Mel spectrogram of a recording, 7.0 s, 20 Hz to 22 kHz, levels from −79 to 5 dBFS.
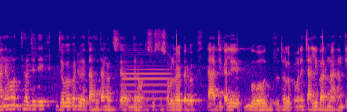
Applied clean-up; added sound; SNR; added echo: none; Wind instrument, woodwind instrument; 13 dB; none.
